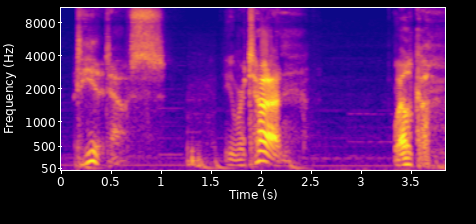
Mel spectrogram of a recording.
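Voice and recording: Putting on a character voice that is robotic, croaky and raspy, a man speaks with a fairly high pitch over faint music in the background.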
